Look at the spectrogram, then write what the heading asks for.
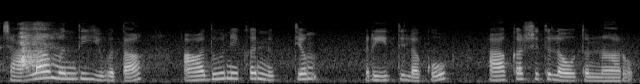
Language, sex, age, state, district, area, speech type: Telugu, female, 18-30, Telangana, Ranga Reddy, urban, spontaneous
